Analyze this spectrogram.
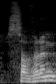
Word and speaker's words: sovereign: सवरेन जब लिखा जाता है SOVEREIGN, इसको ध्यान रखना है, सवरीन। यहाँ पे जी साइलेंट है क्योंकि जी का प्रोनाउंसिएशन नहीं होता है।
